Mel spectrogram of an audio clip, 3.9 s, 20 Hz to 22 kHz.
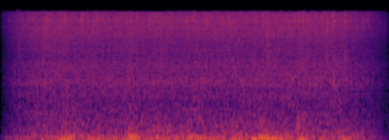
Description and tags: Sound of an escalator mechanism in big car park (noisy and reverberant ambience).
amchine, campus-upf, centre, comercial, escalator, glories, machine, mall, motor, park, parking, payment, shopping, UPF-CS13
